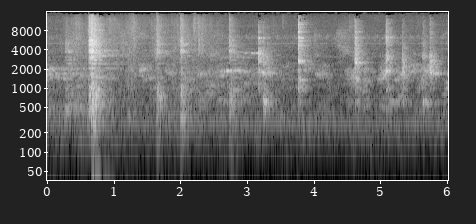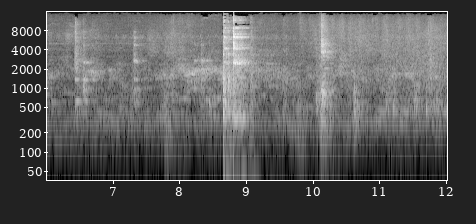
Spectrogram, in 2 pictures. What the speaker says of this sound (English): You just stir it all together really quickly, and the egg is going to cook into sort of a sauce with the cheese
